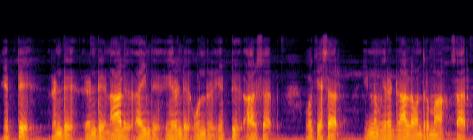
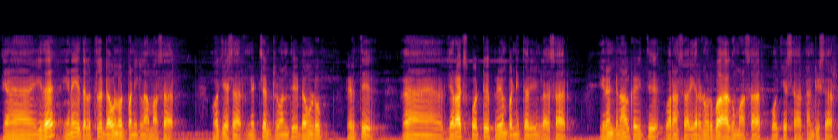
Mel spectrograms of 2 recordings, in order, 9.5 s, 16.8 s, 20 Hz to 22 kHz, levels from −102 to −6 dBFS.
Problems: none marked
